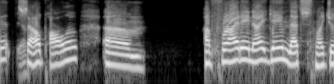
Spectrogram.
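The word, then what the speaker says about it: São Paulo: They're playing in Sao Paulo. I think Brazil. that's how you say it. Yeah. Sao Paulo.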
